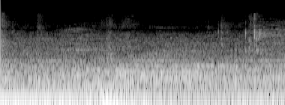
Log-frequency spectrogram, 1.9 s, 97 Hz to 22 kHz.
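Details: Cummins Onan 4000 RV generator running, main power on, supplying RV (microwave, slide-out): even low drone, steady hum, no misses, surging or knocking; normal generator running at set speed.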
